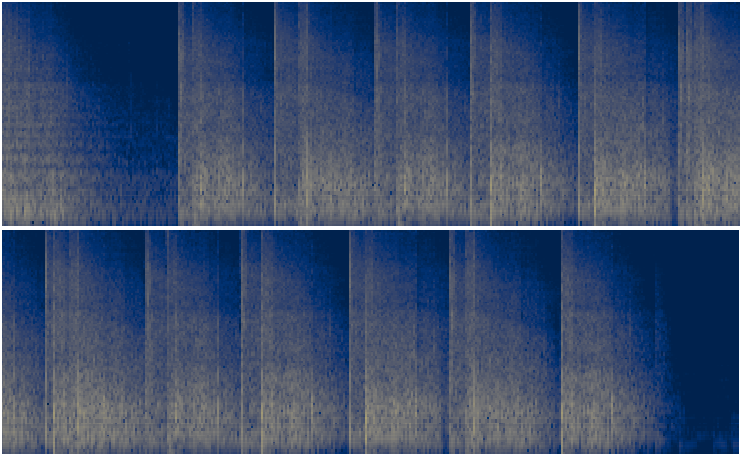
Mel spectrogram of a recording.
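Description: Multi-shot aerial fireworks cake firing. There is a sudden rush of noise at ignition that fades, then from about two seconds in the shots go off roughly once a second, each sharp report trailing off as the shell bursts.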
